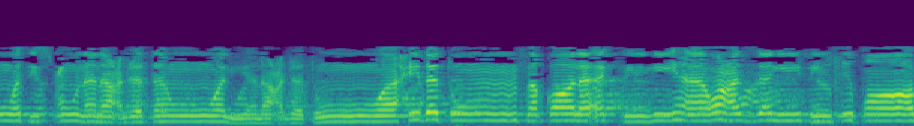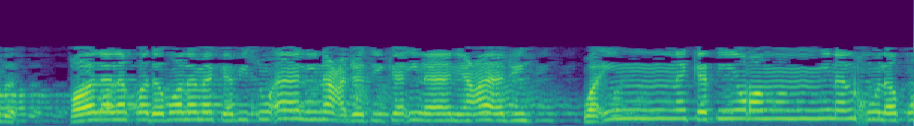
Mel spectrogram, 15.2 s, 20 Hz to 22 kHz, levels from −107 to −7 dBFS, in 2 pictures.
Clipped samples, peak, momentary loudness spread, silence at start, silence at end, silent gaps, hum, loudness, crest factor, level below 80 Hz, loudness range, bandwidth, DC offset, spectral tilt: under 0.1%; -6 dBFS; 10 LU; 0 s; 0 s; none; none; -25 LUFS; 18 dB; -76 dBFS; 4 LU; 5 kHz; under 0.1%; -7.5 dB/octave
